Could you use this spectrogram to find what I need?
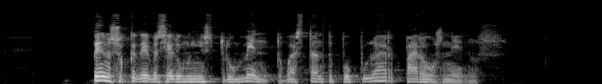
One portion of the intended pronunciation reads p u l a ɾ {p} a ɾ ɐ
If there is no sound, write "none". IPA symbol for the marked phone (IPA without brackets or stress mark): p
